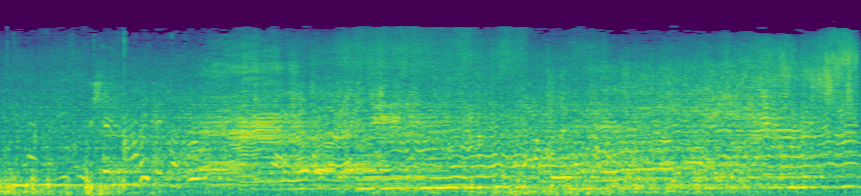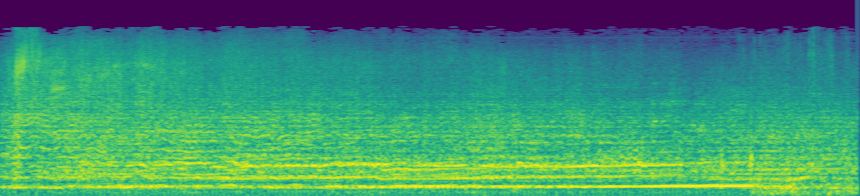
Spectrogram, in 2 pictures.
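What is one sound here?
Racing car engines roar loudly as cars speed past.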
